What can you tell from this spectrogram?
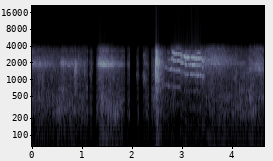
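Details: Hungry pet kitten at feeding time, indoors: soft background mewing and brief clatter, then one loud, drawn-out meow that rises and falls with ringing overtones, followed by quieter continued mewing.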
